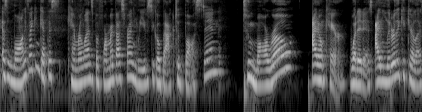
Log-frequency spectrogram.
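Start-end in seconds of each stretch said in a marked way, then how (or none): none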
